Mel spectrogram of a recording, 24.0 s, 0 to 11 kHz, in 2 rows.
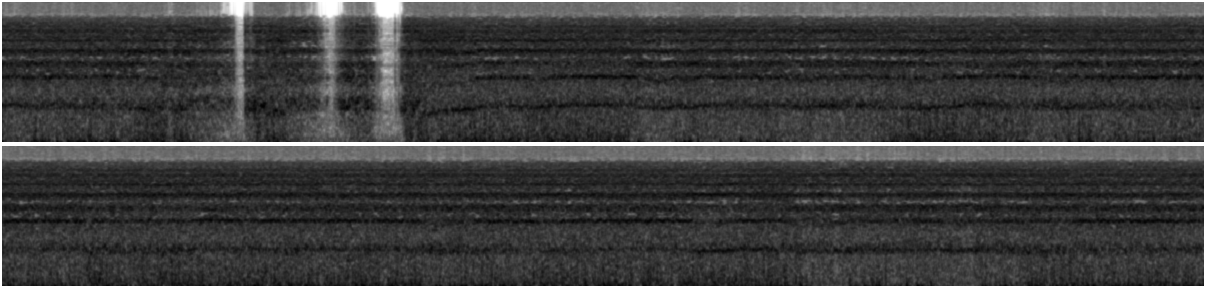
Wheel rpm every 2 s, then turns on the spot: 220, 70, 190, 230, 230, 230, 230, 230, 230, 230, 230, 230.
none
